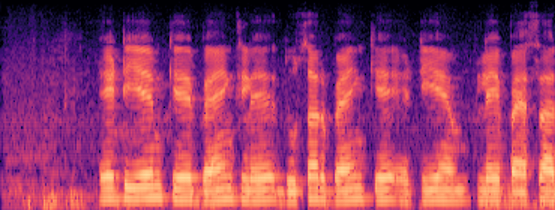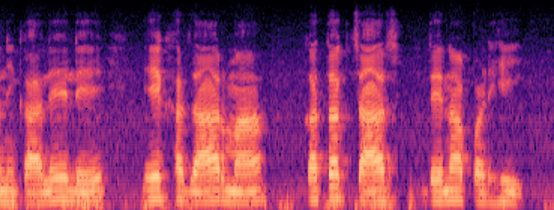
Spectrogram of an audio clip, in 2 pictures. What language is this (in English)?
Chhattisgarhi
